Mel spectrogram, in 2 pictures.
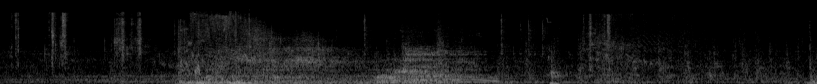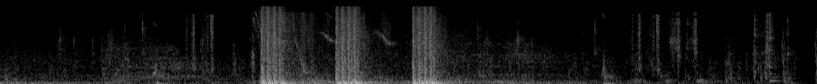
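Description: Gunfire in the Fortnite video game pops out as a short cluster of three loud shots close together, following a stretch of quieter game ambience and movement sounds.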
